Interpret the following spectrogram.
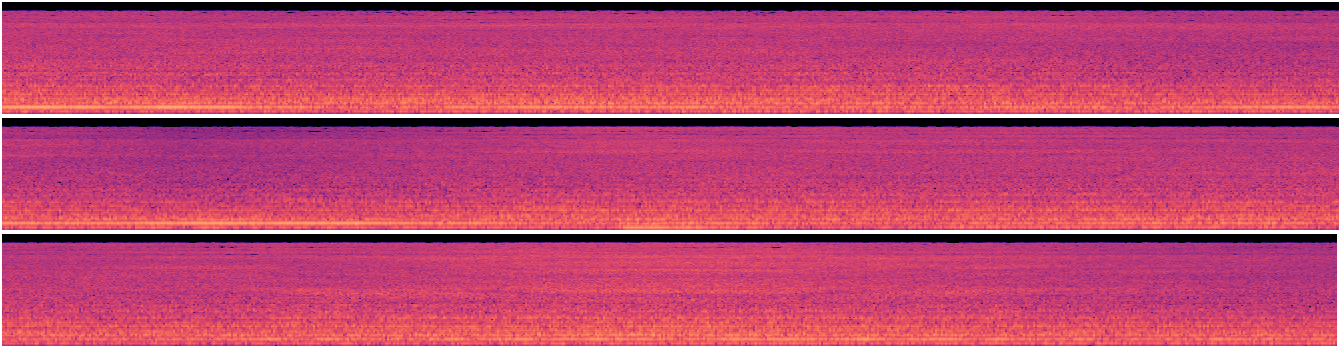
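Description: Steady drone of an industrial blower motor running: a hum with a rushing hiss over it, holding level throughout.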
